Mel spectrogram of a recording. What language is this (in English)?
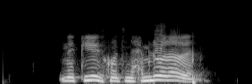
Kabyle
